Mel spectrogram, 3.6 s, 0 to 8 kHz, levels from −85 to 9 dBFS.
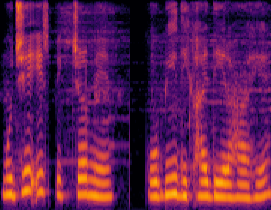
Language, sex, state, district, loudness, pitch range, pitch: Hindi, female, Arunachal Pradesh, Longding, -15 LUFS, 200-230 Hz, 210 Hz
